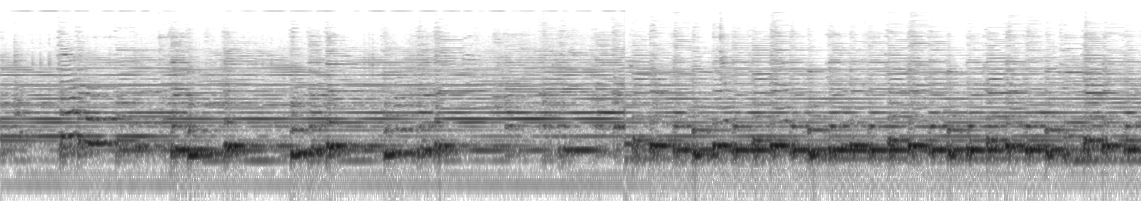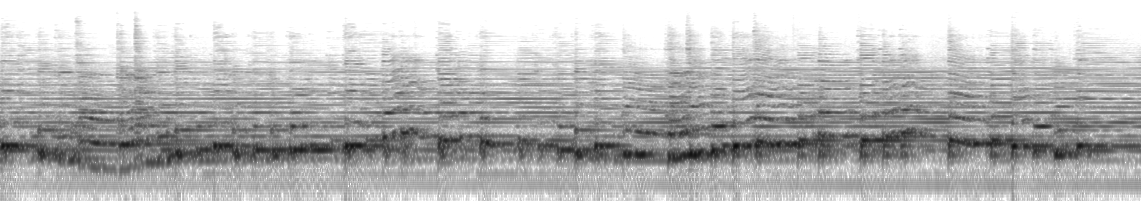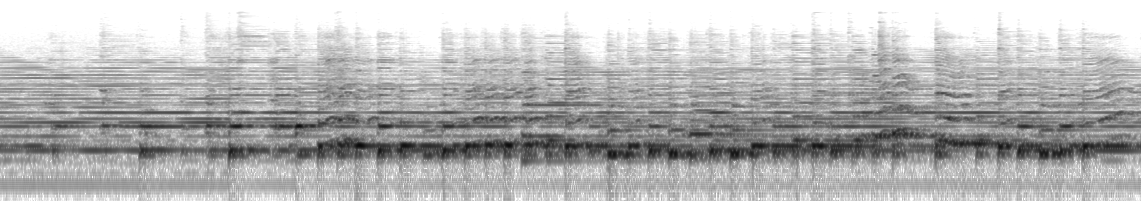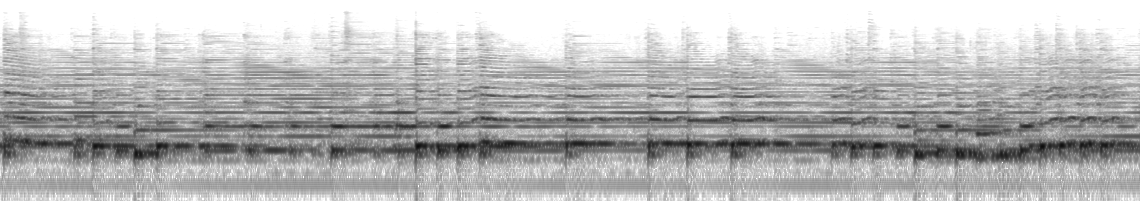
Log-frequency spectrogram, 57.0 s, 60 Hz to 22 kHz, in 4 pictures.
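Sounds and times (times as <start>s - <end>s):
sarod plucked notes: 0.0s - 57.0s.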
